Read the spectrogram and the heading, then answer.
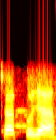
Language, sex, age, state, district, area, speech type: Hindi, female, 45-60, Bihar, Vaishali, rural, conversation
